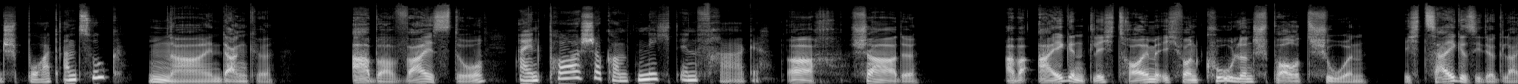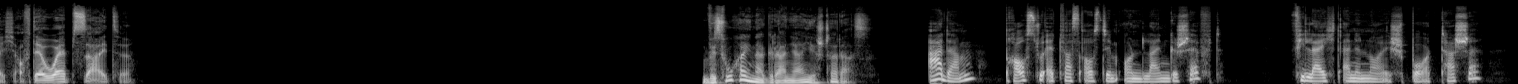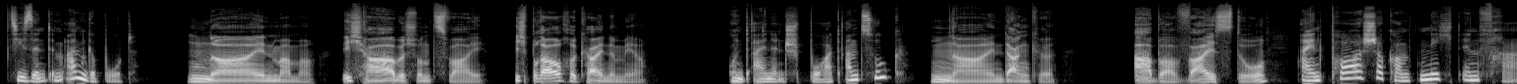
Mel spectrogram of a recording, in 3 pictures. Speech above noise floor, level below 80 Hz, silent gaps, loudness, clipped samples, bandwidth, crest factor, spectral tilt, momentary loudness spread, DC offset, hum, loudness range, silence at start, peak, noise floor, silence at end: 71 dB; -44 dBFS; none; -16 LUFS; under 0.1%; 18.5 kHz; 16 dB; -4.5 dB/octave; 13 LU; under 0.1%; none; 3 LU; 0 s; 0 dBFS; -87 dBFS; 0 s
